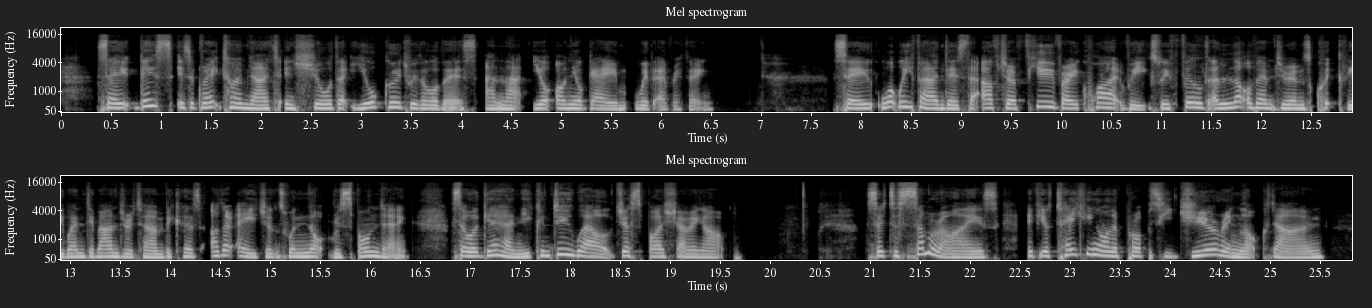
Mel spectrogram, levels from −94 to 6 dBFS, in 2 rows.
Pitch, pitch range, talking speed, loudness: 190 Hz, 170-215 Hz, 170 wpm, -24 LUFS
